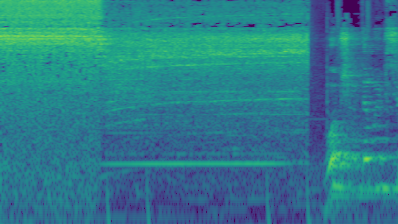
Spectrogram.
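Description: A power saw's blade winds down after cutting.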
